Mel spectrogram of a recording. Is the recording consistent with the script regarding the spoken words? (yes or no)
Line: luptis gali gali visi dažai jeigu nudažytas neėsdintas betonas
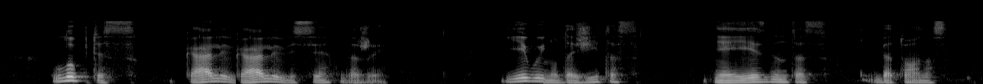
yes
